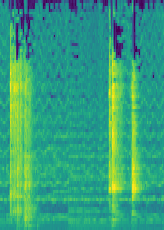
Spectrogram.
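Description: Instrumental background music, over which comes a brief scraping rush just after the start as a block of butter slides off a steel plate into a steel kadai, then two sharp metal clinks near the end as the plate knocks against the pan.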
